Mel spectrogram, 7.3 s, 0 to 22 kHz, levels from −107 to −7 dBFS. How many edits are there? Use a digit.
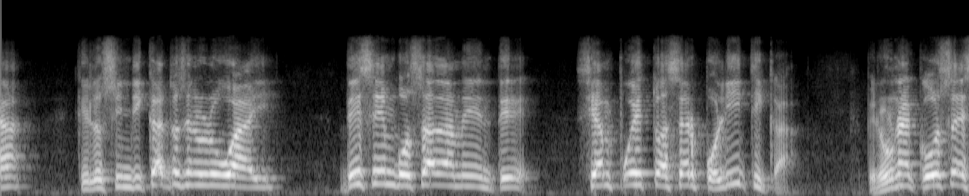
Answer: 1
